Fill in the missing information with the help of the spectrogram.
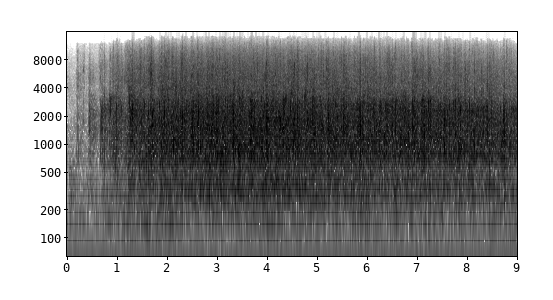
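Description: Large audience applauding: the clapping swells in within the first second, holds steady, and begins to die away near the end.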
